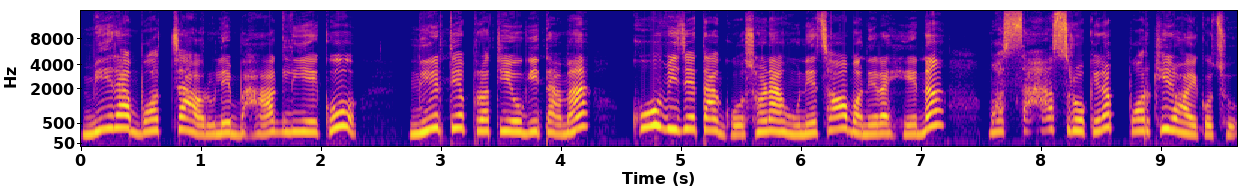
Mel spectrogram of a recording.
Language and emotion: Nepali, surprised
